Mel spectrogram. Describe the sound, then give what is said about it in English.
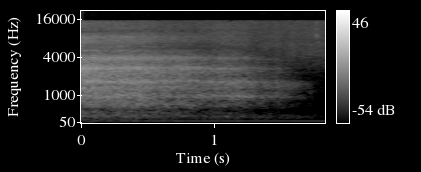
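A single slow, soft exhaled breath during a mindfulness pause, faint and steady, fading gradually toward silence. “another moment of mindfulness, inhaling slowly and exhaling”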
